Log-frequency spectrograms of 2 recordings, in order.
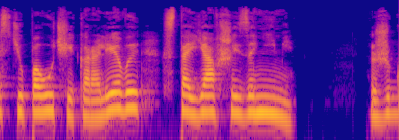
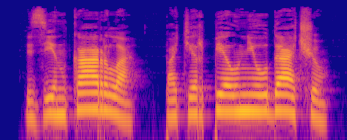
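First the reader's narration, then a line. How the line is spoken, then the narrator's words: Growl. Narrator (Russian): прорычала Бриза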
